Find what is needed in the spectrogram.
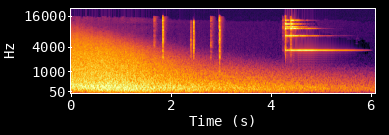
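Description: Outro sound effects for a subscribe-button animation. A noisy whoosh starts loud and fades away slowly, three pairs of short mouse-clicks come between about one and a half and three seconds in, and a notification-bell ding sounds a little after four seconds and rings on as one clear tone.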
